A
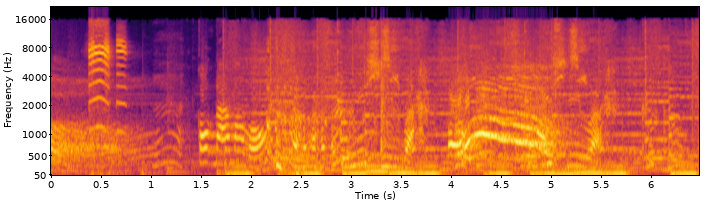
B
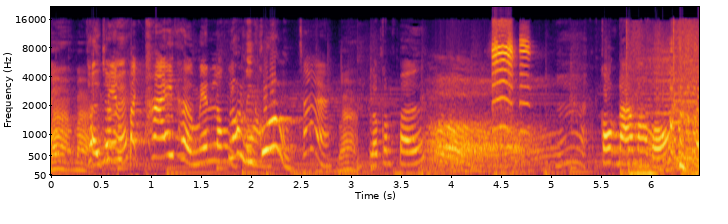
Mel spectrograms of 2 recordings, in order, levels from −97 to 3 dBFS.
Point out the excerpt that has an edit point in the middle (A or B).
B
